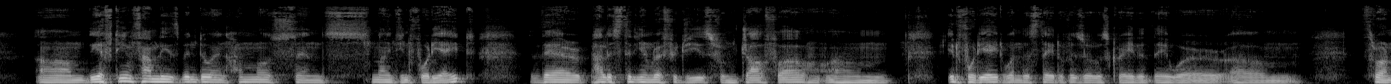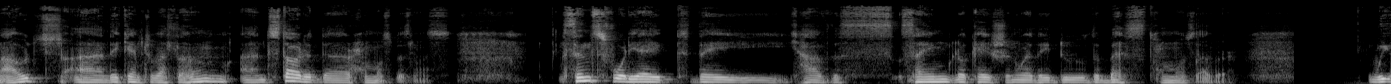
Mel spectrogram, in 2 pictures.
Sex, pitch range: male, 100-130 Hz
